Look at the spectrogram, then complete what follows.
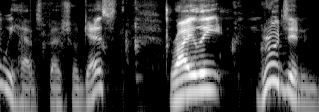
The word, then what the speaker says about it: Grudzien: Tonight with Shawn and I, we have special guest, Rylee Grudzien, because the Z is silent.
